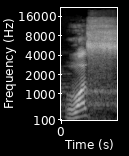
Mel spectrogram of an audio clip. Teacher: سین کو سختی کے سیٹی کی آواز میں اور باریک پڑھیں گے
